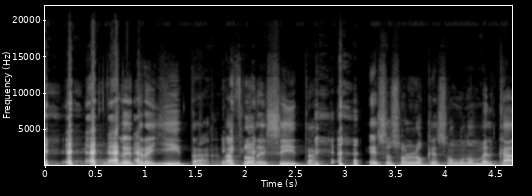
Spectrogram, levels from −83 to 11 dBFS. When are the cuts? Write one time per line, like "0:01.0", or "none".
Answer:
0:03.2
